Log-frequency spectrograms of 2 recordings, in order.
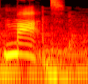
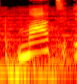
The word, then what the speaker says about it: Maat: Since the theme today is Kemetic, why not stick with it and talk about the ancient Egyptian goddess Maat? Her name is spelled M-A-A-T.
